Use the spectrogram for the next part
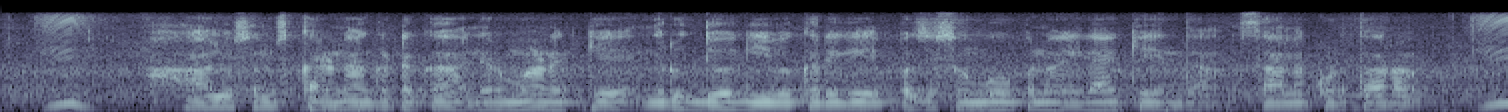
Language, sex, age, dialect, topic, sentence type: Kannada, male, 46-50, Central, agriculture, statement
